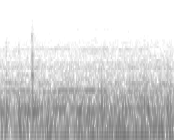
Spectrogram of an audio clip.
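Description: Steady low background rumble with a faint hum, and one brief faint click about half a second in.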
